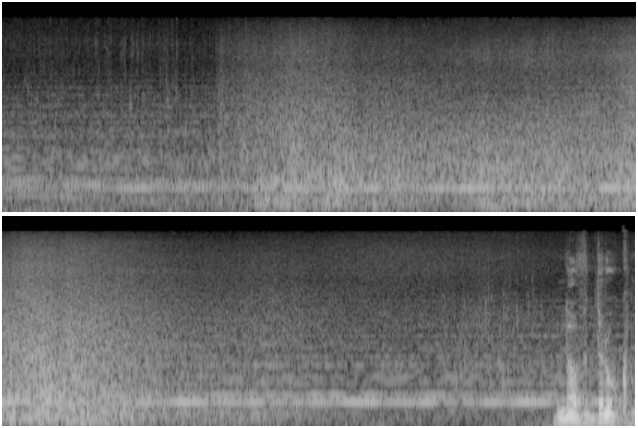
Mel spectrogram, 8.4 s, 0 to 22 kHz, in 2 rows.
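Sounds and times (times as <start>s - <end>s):
ocean surf washing in: 1.4s - 7.2s
speech: 7.9s - 8.4s.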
